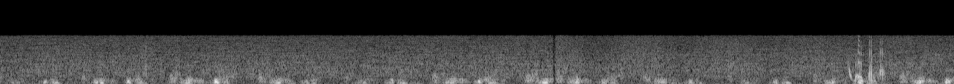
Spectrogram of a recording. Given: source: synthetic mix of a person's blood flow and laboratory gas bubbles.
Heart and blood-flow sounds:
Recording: Doppler ultrasound of blood flow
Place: precordium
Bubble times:
8.46-8.86 s: bubbles
From the record:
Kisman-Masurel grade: 112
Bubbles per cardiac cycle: 1 to 2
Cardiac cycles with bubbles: 1 to 10%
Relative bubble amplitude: moderate (0.250 to 0.450)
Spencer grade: 1 (occasional bubble signal discernible with the cardiac motion signal, with majority of cardiac periods free of bubbles)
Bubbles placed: anywhere in the cardiac cycle

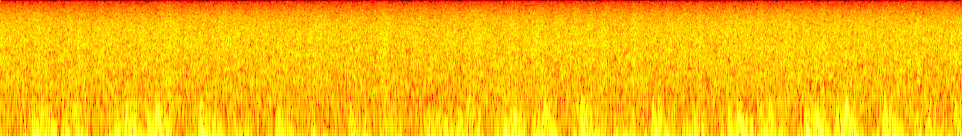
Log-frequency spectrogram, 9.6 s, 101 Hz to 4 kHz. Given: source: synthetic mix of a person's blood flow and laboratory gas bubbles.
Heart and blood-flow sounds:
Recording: Doppler ultrasound of blood flow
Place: precordium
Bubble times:
no bubbles
From the record:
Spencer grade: 0 (complete lack of bubble signals)

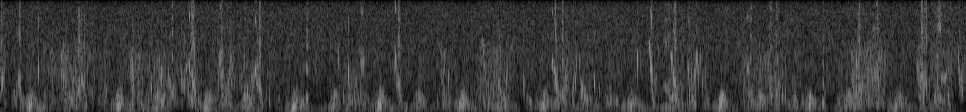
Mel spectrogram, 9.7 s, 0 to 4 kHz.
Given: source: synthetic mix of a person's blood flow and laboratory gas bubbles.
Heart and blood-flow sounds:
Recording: Doppler ultrasound of blood flow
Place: precordium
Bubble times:
0.00-0.08 s: bubbles
0.11-0.25 s: bubbles
0.34-1.08 s: bubbles
1.27-2.02 s: bubbles
2.10-2.73 s: bubbles
2.98-3.11 s: bubbles
3.35-3.65 s: bubbles
3.93-4.06 s: bubbles
4.34-4.53 s: bubbles
4.75-5.16 s: bubbles
5.19-5.27 s: bubbles
5.48-6.15 s: bubbles
6.34-6.44 s: bubbles
6.47-7.08 s: bubbles
7.38-8.02 s: bubbles
8.18-8.29 s: bubbles
8.36-8.88 s: bubbles
9.14-9.66 s: bubbles
From the record:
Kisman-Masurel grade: 342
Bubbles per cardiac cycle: rolling drumbeat, 9 or more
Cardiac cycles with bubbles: 100%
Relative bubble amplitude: moderate (0.250 to 0.450)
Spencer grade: 3 (all of the cardiac periods contain showers or single bubble signals, but not dominating or overriding the cardiac motion signals)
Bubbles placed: only in the low amplitude regions of the cardiac cycle

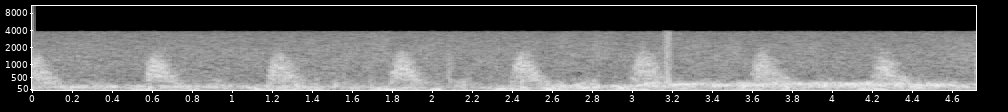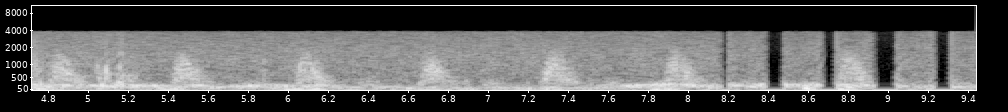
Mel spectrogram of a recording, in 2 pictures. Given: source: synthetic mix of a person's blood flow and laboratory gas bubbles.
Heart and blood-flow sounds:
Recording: Doppler ultrasound of blood flow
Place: subclavian vein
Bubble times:
4.71-4.83 s: bubbles
5.03-5.27 s: bubbles
From the record:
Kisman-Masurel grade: 212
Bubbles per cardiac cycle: several, 3 to 8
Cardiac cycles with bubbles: 1 to 10%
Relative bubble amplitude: moderate (0.250 to 0.450)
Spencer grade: 1 (occasional bubble signal discernible with the cardiac motion signal, with majority of cardiac periods free of bubbles)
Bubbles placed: anywhere in the cardiac cycle

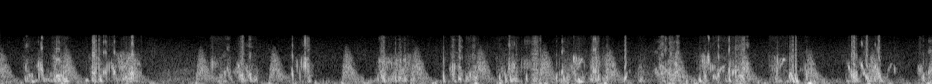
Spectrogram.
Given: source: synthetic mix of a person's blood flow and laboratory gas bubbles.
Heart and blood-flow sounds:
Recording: Doppler ultrasound of blood flow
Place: subclavian vein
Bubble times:
0.22-0.73 s: bubbles
0.82-1.42 s: bubbles
2.10-2.60 s: bubbles
2.90-3.14 s: bubbles
3.74-4.20 s: bubbles
4.41-4.79 s: bubbles
4.96-5.44 s: bubbles
5.54-6.15 s: bubbles
6.21-6.31 s: bubbles
6.37-6.46 s: bubbles
6.53-6.87 s: bubbles
6.96-7.52 s: bubbles
7.69-8.12 s: bubbles
8.45-8.98 s: bubbles
9.17-9.33 s: bubbles
From the record:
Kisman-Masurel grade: 232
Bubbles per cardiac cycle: several, 3 to 8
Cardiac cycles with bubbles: 50 to 99%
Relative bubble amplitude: moderate (0.250 to 0.450)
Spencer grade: 3 (all of the cardiac periods contain showers or single bubble signals, but not dominating or overriding the cardiac motion signals)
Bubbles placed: anywhere in the cardiac cycle

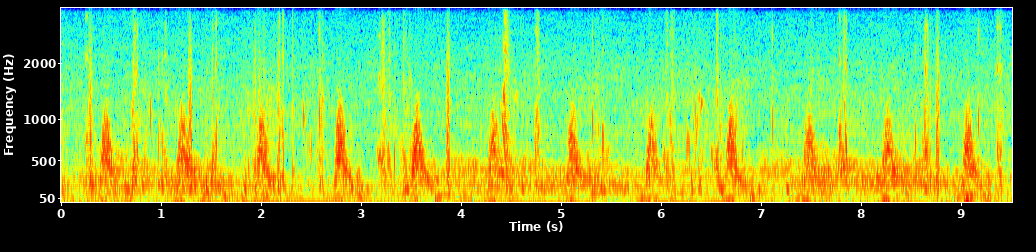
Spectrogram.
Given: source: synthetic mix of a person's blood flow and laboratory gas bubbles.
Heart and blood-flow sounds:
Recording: Doppler ultrasound of blood flow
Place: subclavian vein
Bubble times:
0.00-0.44 s: bubbles
0.61-1.29 s: bubbles
1.41-1.65 s: bubbles
1.81-2.26 s: bubbles
2.31-2.36 s: bubbles
2.40-2.83 s: bubbles
2.88-2.98 s: bubbles
3.14-3.57 s: bubbles
4.38-4.82 s: bubbles
5.26-5.50 s: bubbles
5.83-5.95 s: bubbles
6.02-6.14 s: bubbles
6.22-6.85 s: bubbles
7.07-7.15 s: bubbles
7.24-7.33 s: bubbles
7.46-7.56 s: bubbles
7.75-7.92 s: bubbles
8.32-8.38 s: bubbles
8.53-8.74 s: bubbles
9.11-9.21 s: bubbles
9.34-9.45 s: bubbles
From the record:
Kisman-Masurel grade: 242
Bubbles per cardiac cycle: several, 3 to 8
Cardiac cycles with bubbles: 100%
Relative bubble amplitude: moderate (0.250 to 0.450)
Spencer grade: 3 (all of the cardiac periods contain showers or single bubble signals, but not dominating or overriding the cardiac motion signals)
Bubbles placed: anywhere in the cardiac cycle

